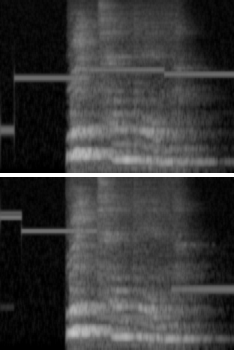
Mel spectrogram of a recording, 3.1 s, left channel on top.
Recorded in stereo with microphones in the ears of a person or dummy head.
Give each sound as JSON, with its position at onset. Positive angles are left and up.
{"t": 0.9, "sound": "a child speaking", "side_deg": -40, "distance_m": 0.8}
